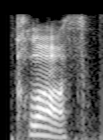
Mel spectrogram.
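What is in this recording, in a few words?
"cloth", American English; Words with Silent Letters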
